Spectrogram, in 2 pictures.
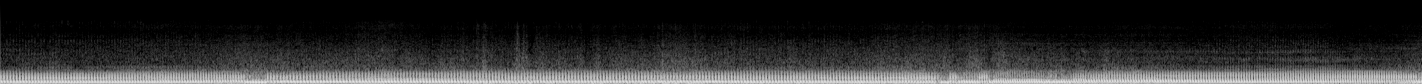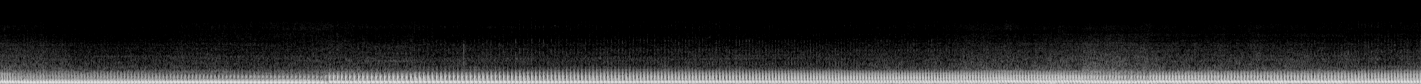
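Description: Yamaha MT-15's 155 cc single-cylinder engine running under way through an aftermarket Akrapovic exhaust. Its pitch rises and falls several times as the throttle opens and closes, with a marked dip and climb about ten seconds in.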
